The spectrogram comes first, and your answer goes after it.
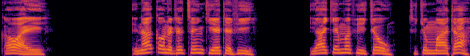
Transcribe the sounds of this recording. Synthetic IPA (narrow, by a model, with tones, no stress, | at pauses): kʼɐ˦waː˨jeː˦ | ʔɪ˨na˦kʼɐ˨wnɐ˨t̬ɐ˦t͡ʃɐ˦ŋkʲi˨ja˦tɐ˨ɸiː˦ | jaː˦kʲeː˦mɐ˦ɸiː˨kʲa˦˨w | t͡ʃɪ˦kʲɪ˦mːaː˦taː˦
